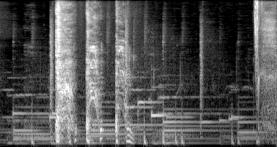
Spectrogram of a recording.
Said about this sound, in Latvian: Piedošana, klepus, klepus.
